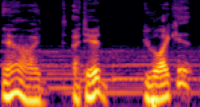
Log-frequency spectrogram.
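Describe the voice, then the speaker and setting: A man's voice: medium pitch, very animated, normal speed, dark tone, faint music behind. A man voicing a drunk, guarded village friend with a stammering, loose delivery in a told story. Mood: probing. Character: drunk village friend, wary male companion with rifle.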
